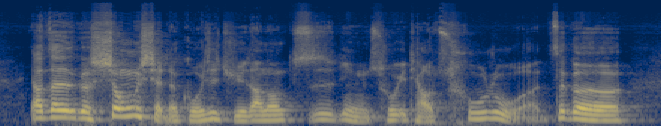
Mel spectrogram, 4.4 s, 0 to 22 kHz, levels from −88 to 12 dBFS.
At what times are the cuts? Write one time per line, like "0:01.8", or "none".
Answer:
none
